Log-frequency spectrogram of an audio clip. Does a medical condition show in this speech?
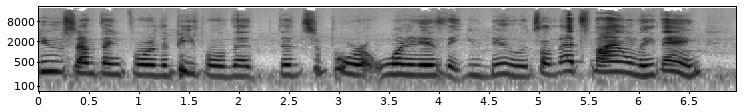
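Yes: cerebral palsy; eyes wander, trouble focusing eyes, difficulty focusing in VR, wears eyewear partly because of wandering eyes; eyes appear to look up as if about to pass out when thinking or talking.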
